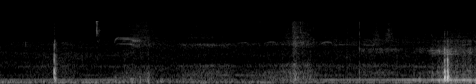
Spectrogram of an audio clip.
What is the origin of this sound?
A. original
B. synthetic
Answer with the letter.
A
